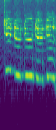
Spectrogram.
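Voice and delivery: high, soft descending doo-doo-doo; sing-song little steps going down; light "doo-doo" travel noise. Retold or imitated. Storyteller imitating the ride down the escalator, light doo-doos.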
